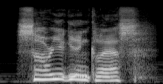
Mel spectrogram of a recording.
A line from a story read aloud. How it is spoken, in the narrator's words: she said breathlessly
